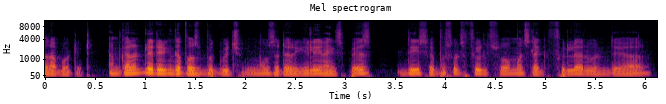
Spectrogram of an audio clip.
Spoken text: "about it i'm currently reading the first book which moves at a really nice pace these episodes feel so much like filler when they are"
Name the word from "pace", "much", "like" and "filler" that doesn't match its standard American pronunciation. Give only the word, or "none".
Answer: none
